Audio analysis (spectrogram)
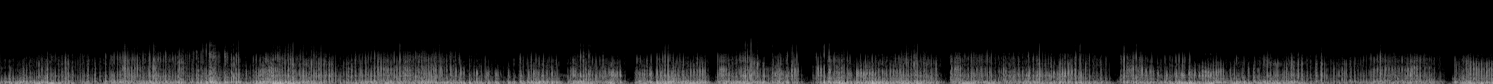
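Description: Straight metal sticks scratch and rub across the metal grilles of two microphones. The result is a dense, continuous, low rumbling scrape with almost no high content, broken by brief gaps where the strokes pause.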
